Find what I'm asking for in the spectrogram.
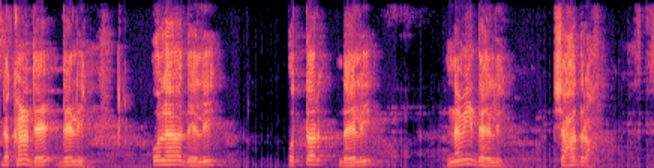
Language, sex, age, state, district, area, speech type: Sindhi, male, 45-60, Delhi, South Delhi, urban, spontaneous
